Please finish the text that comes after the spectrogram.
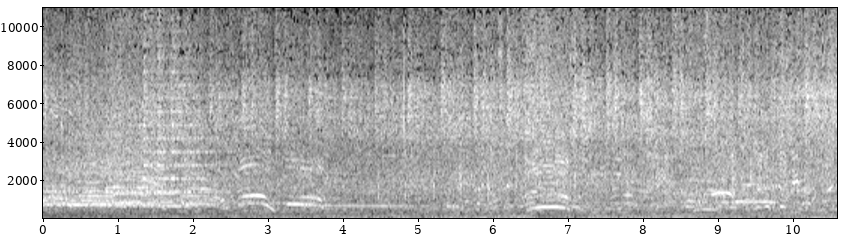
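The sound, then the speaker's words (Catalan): A large crowd cheers loudly and steadily at a basketball victory celebration, with a dense babble of voices broken by high whoops and shouts rising above the din throughout. “però de moment aquest és el so de la festa.”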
